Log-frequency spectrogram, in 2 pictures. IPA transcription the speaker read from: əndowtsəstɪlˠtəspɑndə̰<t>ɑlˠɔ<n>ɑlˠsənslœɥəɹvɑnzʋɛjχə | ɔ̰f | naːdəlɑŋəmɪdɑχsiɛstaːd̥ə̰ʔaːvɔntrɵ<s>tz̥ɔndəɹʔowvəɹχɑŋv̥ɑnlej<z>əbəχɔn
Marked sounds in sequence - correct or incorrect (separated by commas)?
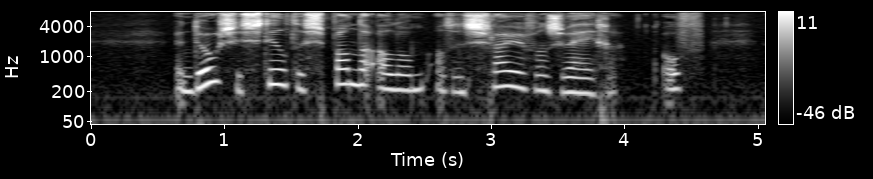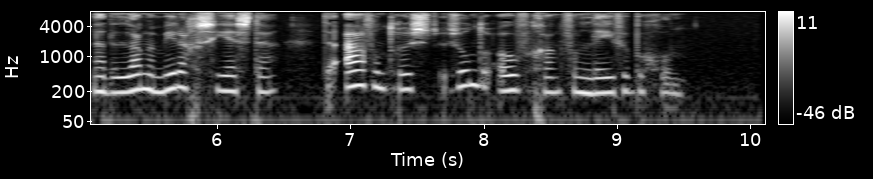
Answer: incorrect, incorrect, correct, incorrect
